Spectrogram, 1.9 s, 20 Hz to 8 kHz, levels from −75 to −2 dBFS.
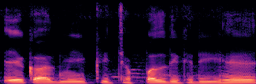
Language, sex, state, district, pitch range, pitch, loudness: Hindi, male, Bihar, Gaya, 140-145 Hz, 140 Hz, -17 LUFS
